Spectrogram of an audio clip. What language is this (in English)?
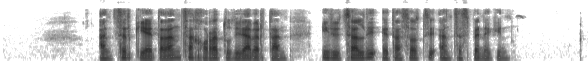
Basque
